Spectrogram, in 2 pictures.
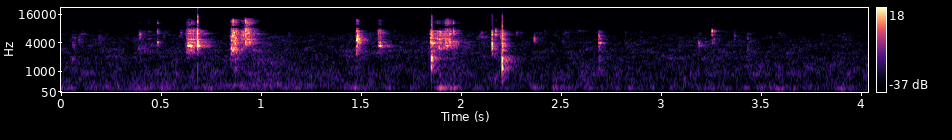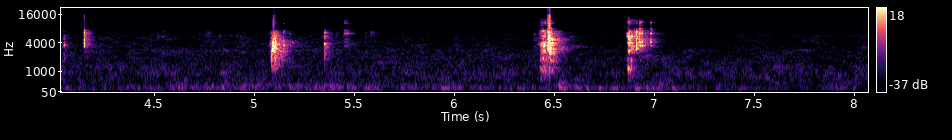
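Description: Backyard birds at a feeder giving a scattering of short, sharp chip calls, the loudest about six and a half seconds in, over a steady low rumble of distant traffic.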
